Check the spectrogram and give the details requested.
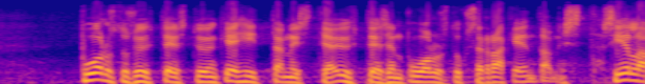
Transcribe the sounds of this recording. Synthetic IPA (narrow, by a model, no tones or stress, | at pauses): puolust̪usyht̪eist̪yøŋkehit̪ːæmist̪ɑjɑyht̪eisempuolust̪ukserrɑkent̪ɑmist̪ɑ̥sielːæ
